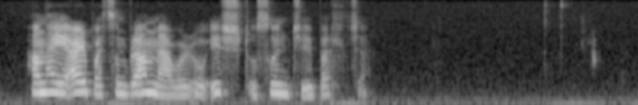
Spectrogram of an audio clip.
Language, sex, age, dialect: Faroese, female, 15-35, Norðurstreymoy/Eysturoy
